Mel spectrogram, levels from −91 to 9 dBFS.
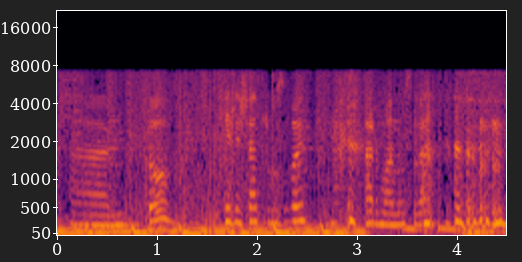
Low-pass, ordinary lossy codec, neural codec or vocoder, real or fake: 7.2 kHz; none; none; real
